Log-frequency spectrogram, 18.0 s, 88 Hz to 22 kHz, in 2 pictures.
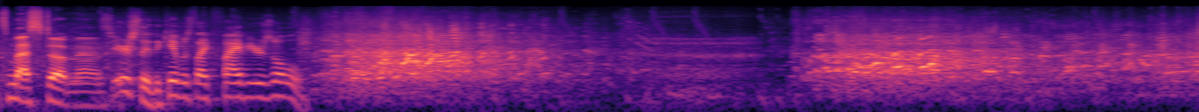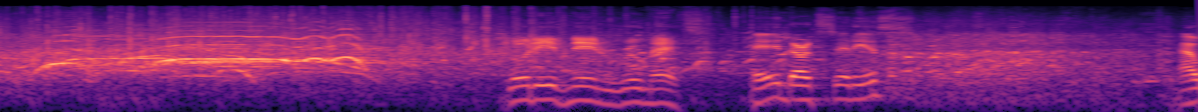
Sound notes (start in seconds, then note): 2.3 laughter; 6.0 cheering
